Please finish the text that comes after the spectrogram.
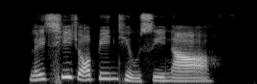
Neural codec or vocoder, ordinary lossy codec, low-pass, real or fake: none; Opus, 64 kbps; 10.8 kHz; real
